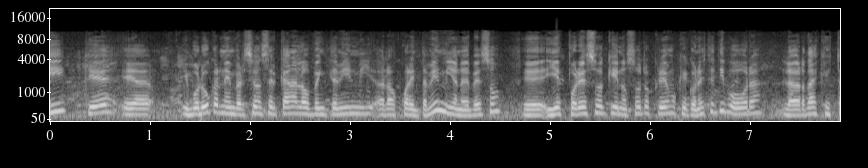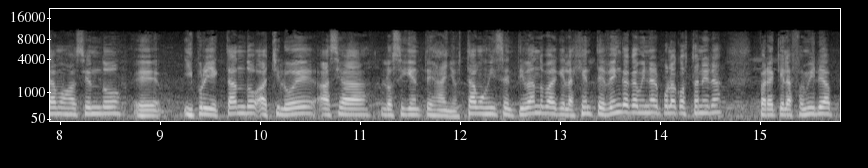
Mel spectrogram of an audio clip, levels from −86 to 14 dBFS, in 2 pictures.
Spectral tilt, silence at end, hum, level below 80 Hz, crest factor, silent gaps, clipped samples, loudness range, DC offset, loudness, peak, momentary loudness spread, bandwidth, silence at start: -5.5 dB/octave; 0 s; none; -42 dBFS; 12 dB; none; under 0.1%; 1 LU; under 0.1%; -13 LUFS; 0 dBFS; 4 LU; 11 kHz; 0 s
